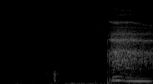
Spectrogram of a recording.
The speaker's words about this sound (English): Sorry, that was me taking a big sip of water.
